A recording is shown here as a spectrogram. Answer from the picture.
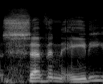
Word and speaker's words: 780: who is it uh 780 there's this fantastic uh store in Edmonton so spelled like the spelled seven and then 80 which is the area code for Northern Alberta so 780 um 780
